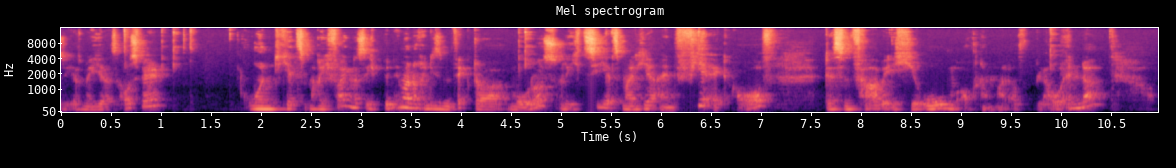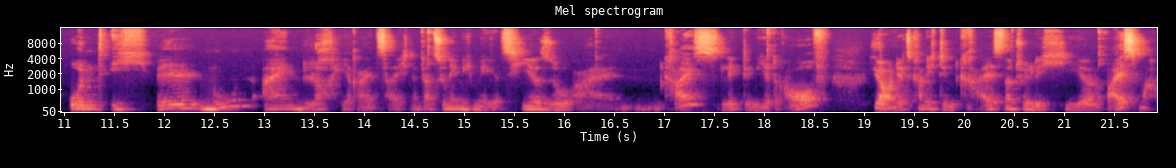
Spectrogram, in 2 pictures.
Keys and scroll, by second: 0.4 BackSpace.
